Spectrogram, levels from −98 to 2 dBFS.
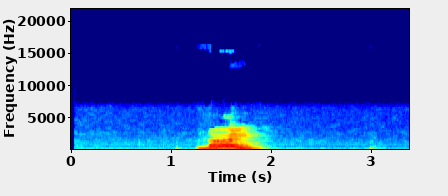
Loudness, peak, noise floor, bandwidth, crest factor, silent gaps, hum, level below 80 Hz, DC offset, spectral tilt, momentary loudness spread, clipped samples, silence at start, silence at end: -13 LUFS; -2 dBFS; -62 dBFS; 5.6 kHz; 18 dB; none; none; -56 dBFS; under 0.1%; -9 dB/octave; 22 LU; under 0.1%; 1.25 s; 1.5 s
